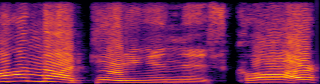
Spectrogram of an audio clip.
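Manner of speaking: acted, slow, drawn-out, whiny voice. Retelling a refusal to get into the coffee-stained car: imitating Frank whining. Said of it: "He was like whining".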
